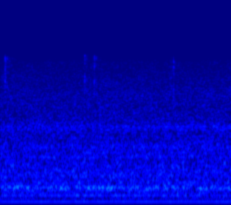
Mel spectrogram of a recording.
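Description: Near silence with a steady low hum, broken by three faint computer mouse clicks, about one a second.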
